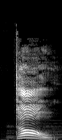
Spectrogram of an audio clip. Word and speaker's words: do: do 这个音的念法跟母的路 do d o e 的发音是一样的，所以唱 do a deer a female deer。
